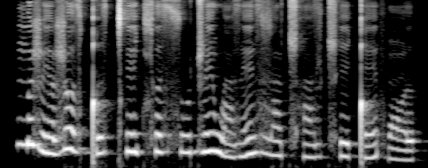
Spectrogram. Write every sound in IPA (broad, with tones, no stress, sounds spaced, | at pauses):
ŋ ə˦ ʐ ẽ˨ ə̯ ʐ ʌ˦˨ z ɡ͡ǃ ə˦ z ǀʰ ẽ˦ t͡ɕʰ ə˦ z s o̤˦ ɖ͡ʐ ẽ˦ w a̤˨ z ẽ˦ z ɮ a̤˦ ʈ͡ʂʰ a̤˧ z ʈ͡ʂʰ e˧ ǃ ẽ˨˦ f ɔ̃˨ ə̯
